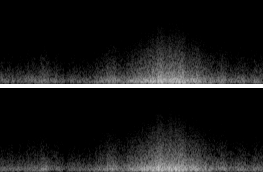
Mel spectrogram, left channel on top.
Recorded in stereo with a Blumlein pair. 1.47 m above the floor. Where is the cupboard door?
I don't hear a cupboard door.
